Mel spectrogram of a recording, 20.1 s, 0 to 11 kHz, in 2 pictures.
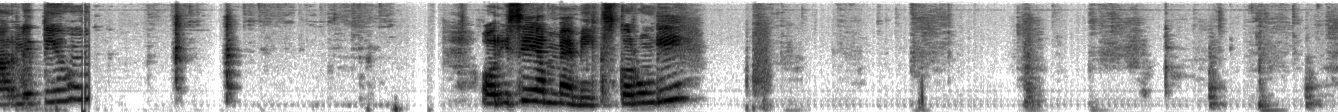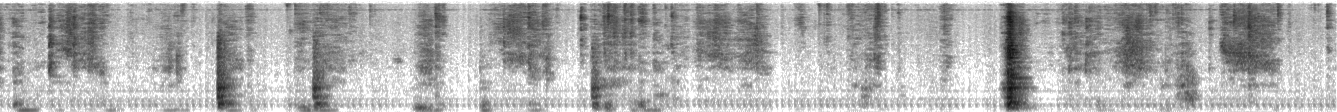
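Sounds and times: wooden spatula scraping a pan: 0:00.0 - 0:20.0.

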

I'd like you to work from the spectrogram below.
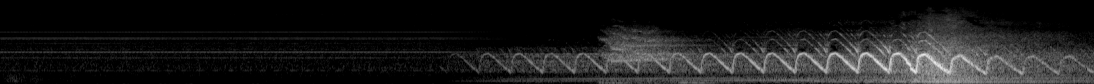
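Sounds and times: siren yelping: 0:04.5 - 0:10.9.

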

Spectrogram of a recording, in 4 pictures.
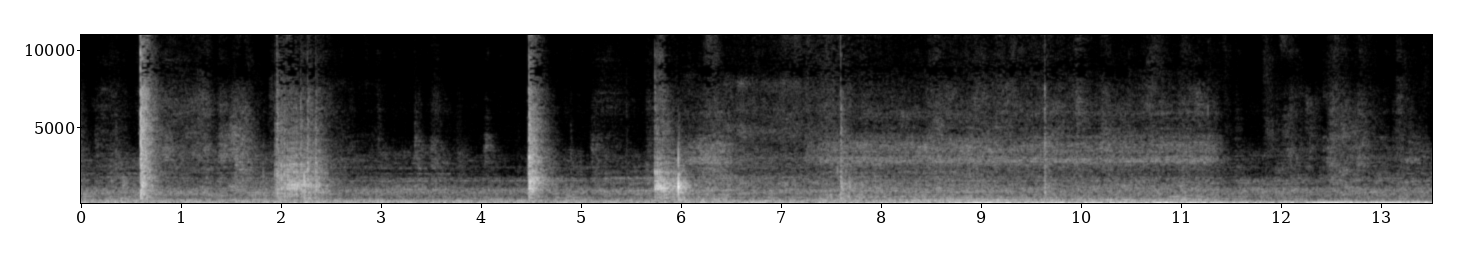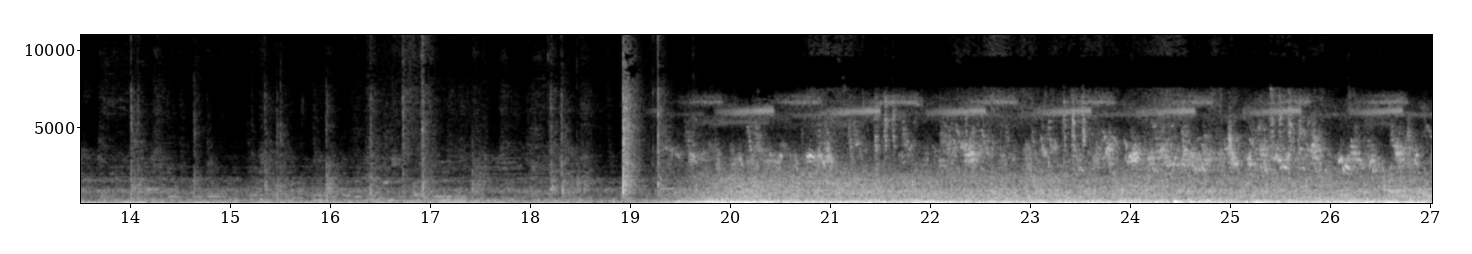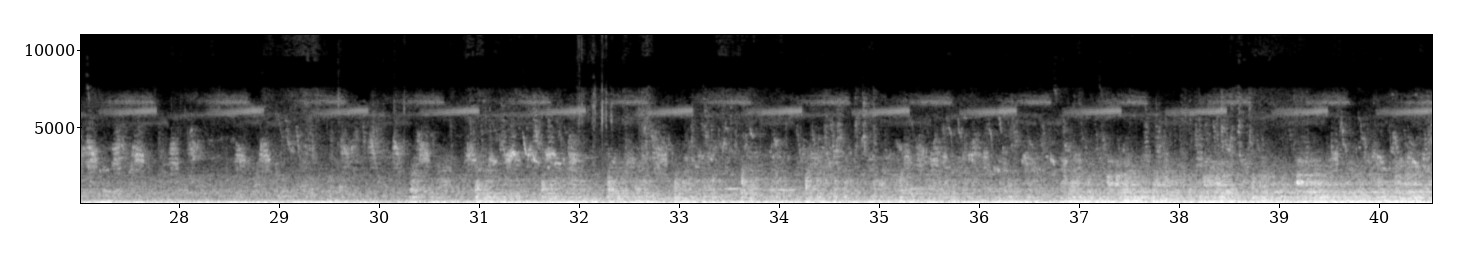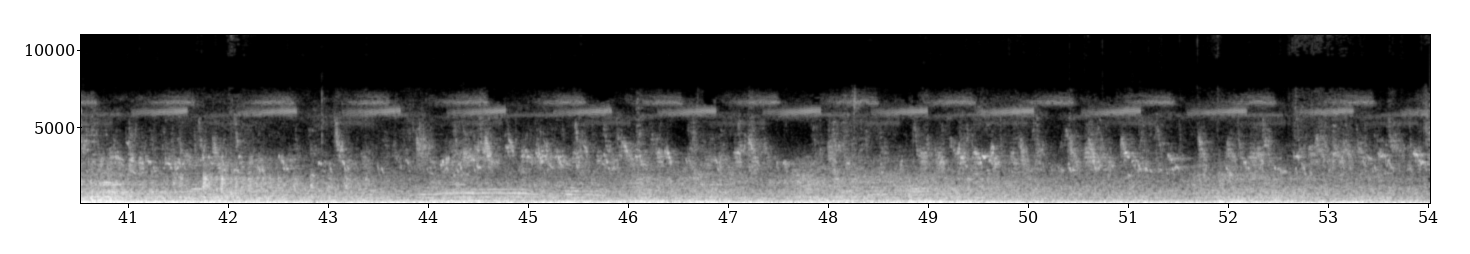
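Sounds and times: faint hum: 0:00.0 - 0:54.0
small birds chirping: 0:19.3 - 0:54.0.

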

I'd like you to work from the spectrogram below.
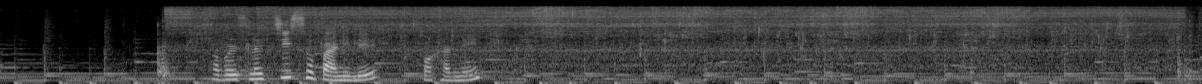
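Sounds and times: background music with steady beat: 0:00.0 - 0:12.0
tap water splashing into colander: 0:01.6 - 0:02.5, 0:03.3 - 0:12.0.

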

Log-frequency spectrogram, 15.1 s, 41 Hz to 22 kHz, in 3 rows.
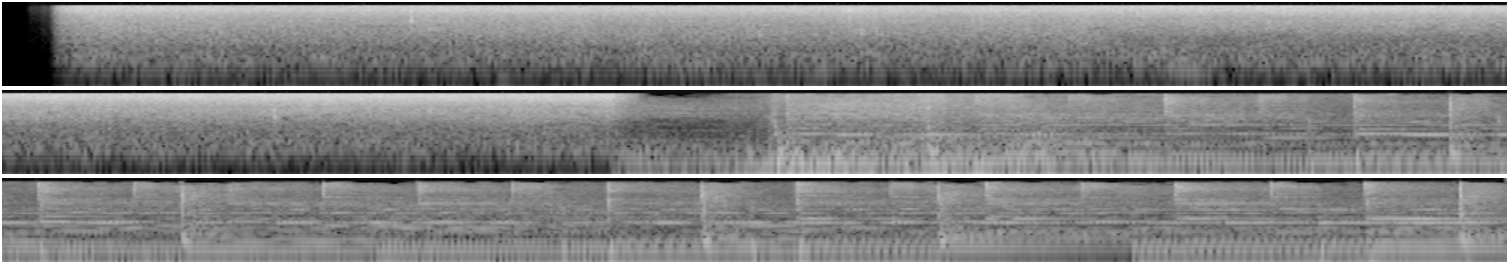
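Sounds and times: waterfall rushing onto rocks: 0:00.1 - 0:11.9
background music: 0:07.1 - 0:15.0.

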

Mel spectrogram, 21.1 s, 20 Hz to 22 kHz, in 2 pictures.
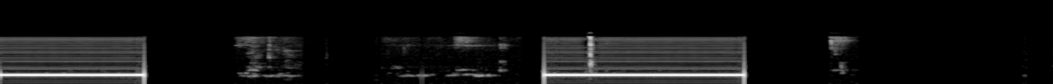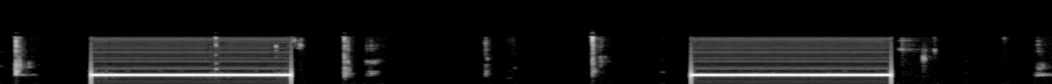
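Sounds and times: telephone ringback tone: 0:00.0 - 0:01.5, 0:05.4 - 0:07.5, 0:11.4 - 0:13.5, 0:17.4 - 0:19.5.

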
